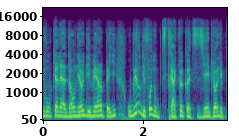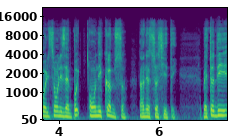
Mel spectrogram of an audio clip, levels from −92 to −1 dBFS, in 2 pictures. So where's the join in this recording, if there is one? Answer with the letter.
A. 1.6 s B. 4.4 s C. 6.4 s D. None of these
B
